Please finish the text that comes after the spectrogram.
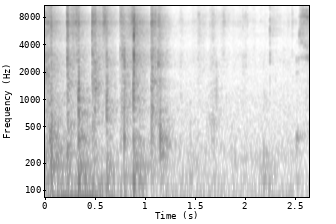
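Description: Tarot cards being shuffled by hand: a quick run of crisp, riffling flutters and slaps, close and fairly loud, fading into softer card handling with no voices.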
